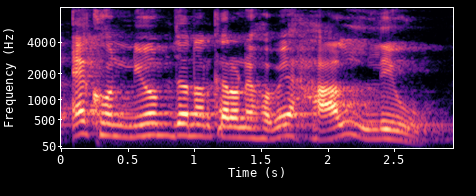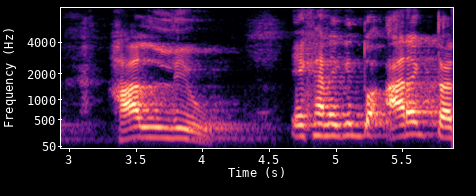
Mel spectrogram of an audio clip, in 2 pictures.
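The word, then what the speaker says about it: 한류: তাহলে উচ্চারণ হবে হাল্লিউ, তাহলে সঠিক উচ্চারণ হবে হাল্লিউ, হাল্লিউ।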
